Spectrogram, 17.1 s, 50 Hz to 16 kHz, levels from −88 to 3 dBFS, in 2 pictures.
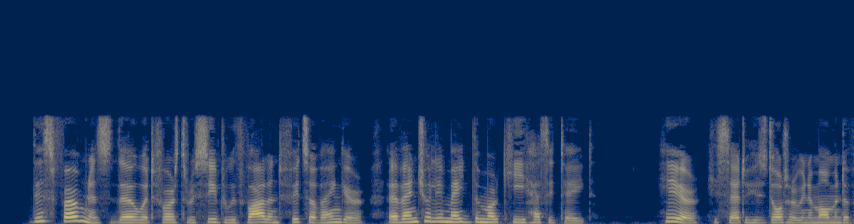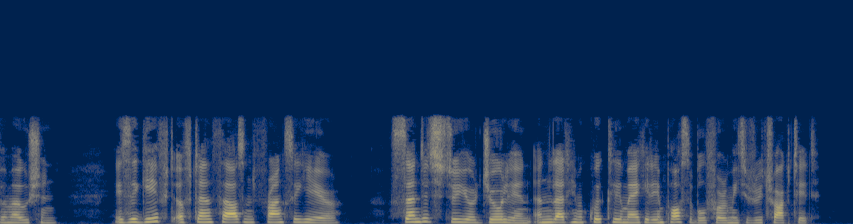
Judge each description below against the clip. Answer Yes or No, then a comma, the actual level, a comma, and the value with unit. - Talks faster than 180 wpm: Yes, average, 195 wpm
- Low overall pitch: No, high, 200 Hz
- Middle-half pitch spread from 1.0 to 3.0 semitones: Yes, narrow, 2.6 semitones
